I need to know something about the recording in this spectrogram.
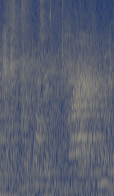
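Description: Flat-coated retriever whining in high-pitched calls: a couple of short ones, then a longer one in the second half, over voices in the hall.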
